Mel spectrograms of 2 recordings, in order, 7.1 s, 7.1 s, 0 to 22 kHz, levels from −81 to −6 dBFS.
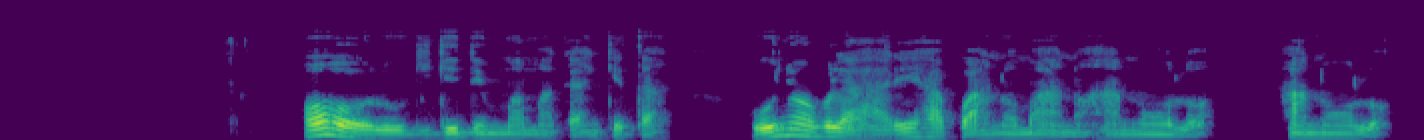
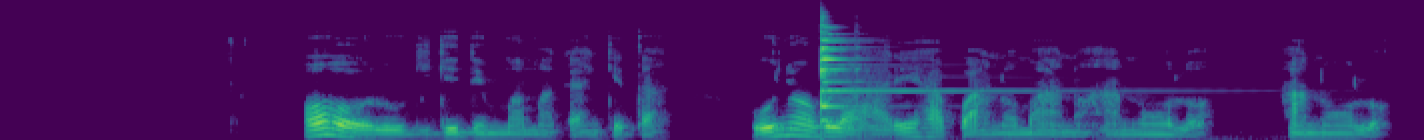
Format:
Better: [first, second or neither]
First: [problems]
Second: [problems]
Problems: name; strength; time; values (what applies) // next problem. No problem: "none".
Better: first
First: none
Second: background sound (Dishes, pots, and pans); 2 dB above the speech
